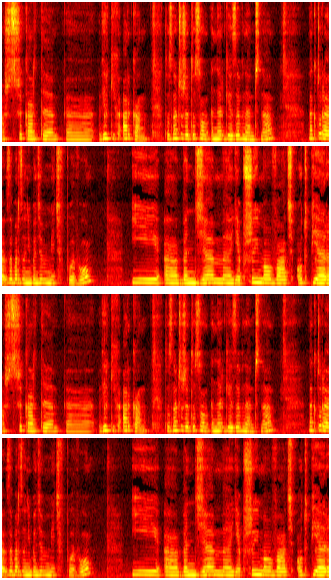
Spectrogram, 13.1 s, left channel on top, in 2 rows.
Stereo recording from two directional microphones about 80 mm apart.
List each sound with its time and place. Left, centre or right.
0.0 s speech: left
0.5 s speech: left
9.1 s speech: left
11.4 s speech: left
12.5 s speech: left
